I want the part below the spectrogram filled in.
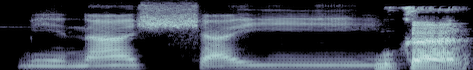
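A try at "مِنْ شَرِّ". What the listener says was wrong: Bukan minasyai. Nanya panjang, tidak. Itu namanya tawallud, kata Syekh Mahir Al-Munajjid. Tawallud itu jadi Ibu nanya tuh memanjang sebelum masuk ke shin yang bertasydid. Minasyai. Nanash. Nanash. cepat. Nanash.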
